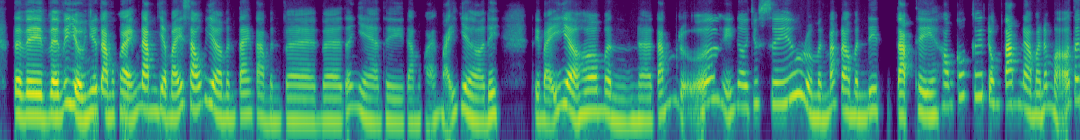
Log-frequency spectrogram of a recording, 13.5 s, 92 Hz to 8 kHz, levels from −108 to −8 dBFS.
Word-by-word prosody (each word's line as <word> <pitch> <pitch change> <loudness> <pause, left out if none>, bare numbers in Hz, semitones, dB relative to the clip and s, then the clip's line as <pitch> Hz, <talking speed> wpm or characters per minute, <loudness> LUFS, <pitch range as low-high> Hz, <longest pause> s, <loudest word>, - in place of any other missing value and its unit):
Tại 210 -1 +5
vì 200 0 +6
về 195 +1 +8
ví 295 +9 0
dụ 185 -10 +8
như 220 +5 +1
tầm 210 -3 +3
khoảng 200 +1 +2
năm 235 -2 +4
giờ 225 - +1
mấy 195 +5 +1
6:00 270 -3 +2
mình 190 0 -7
tan 205 +1 -3
tầm 190 -3 -6
mình 170 -1 -9
về 175 -1 -3
về 175 0 -3
tới 260 - -5
nhà 185 -9 -6
thì 170 -2 -7
tầm 165 0 -8
khoảng 185 +2 -12
7:00 205 -4 -1
đi, 200 +4 -1 0.5
thì 185 - -4
7:00 185 - +2
hơn 230 +3 +1
mình 205 -4 -1 0.3
n - - -4 0.2
tắm 215 +7 -3
rửa - - -1
nghỉ 210 -4 -6
ngơi 260 -2 -2
chút 295 - -9
xíu 295 +5 -2
rồi - - +2
mình 190 0 -3
bắt 280 +3 -3
đầu 230 -2 +2
mình 200 -2 -3
đi 230 +3 -3 0.2
tập 210 -1 +5
thì 205 -4 0
hông 270 -1 -3
có 370 +1 -4
cái 370 0 -3
trung 290 -1 -2
tâm 285 +1 +4
nào 245 -5 0
mà 205 0 -3
nó 255 - -3
mở 255 +2 -3
tới 325 - -1
210 Hz, 240 wpm, -23 LUFS, 190-260 Hz, 0.5 s, về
